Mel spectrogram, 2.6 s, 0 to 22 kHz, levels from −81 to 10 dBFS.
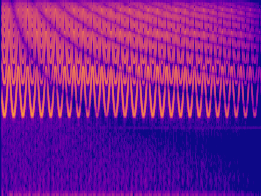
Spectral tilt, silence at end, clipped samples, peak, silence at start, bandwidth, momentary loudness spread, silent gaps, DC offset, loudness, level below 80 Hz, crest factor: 7.5 dB/octave; 0.05 s; under 0.1%; 0 dBFS; 0 s; over 20 kHz; 9 LU; none; under 0.1%; -10 LUFS; -62 dBFS; 14 dB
